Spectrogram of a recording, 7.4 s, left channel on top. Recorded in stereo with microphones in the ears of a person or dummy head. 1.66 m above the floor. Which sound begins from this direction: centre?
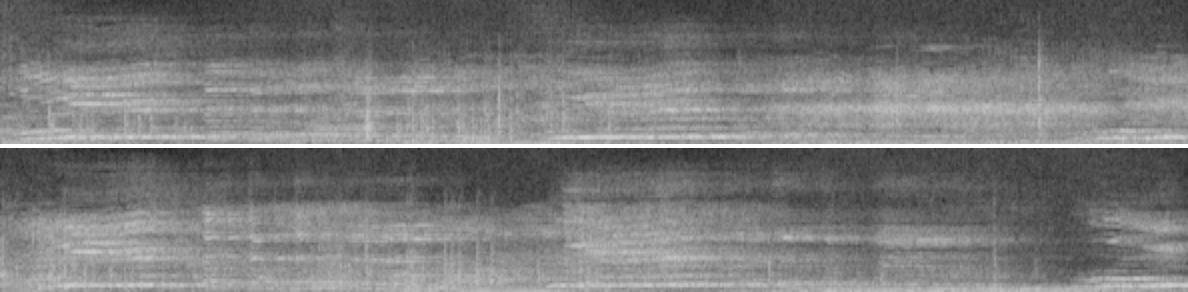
Laughter, at 0.1 s.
